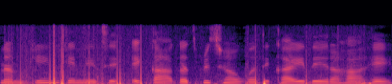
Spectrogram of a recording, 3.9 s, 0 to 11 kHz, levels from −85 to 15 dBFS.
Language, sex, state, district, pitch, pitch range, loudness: Chhattisgarhi, female, Chhattisgarh, Korba, 220 Hz, 210-230 Hz, -24 LUFS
